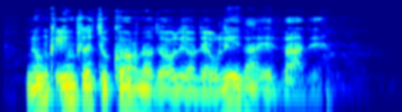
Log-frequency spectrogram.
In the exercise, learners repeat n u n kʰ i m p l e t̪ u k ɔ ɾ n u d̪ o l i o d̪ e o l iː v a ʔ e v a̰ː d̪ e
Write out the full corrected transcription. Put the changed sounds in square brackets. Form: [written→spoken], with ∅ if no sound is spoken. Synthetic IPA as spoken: n u [n→ŋ] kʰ i m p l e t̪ u k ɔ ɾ n [u→o] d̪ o l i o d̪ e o l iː v a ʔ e v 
